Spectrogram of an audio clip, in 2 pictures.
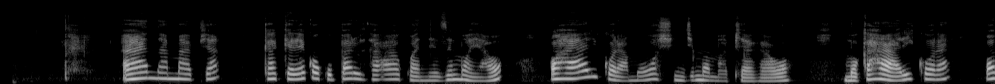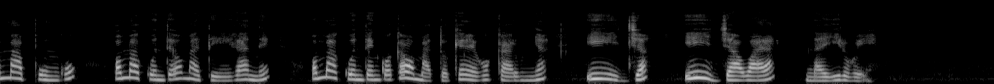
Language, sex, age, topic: Oshiwambo, female, 25-35, agriculture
